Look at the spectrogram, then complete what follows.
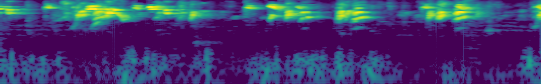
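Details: European goldfinch male-type song in the betbata and stestat styles, used to stimulate male goldfinches to sing, become active and overcome silence; bright, rapid twittering bursts of high, buzzy notes, each about a second long, separated by brief pauses, with a soft low rumble underneath.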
